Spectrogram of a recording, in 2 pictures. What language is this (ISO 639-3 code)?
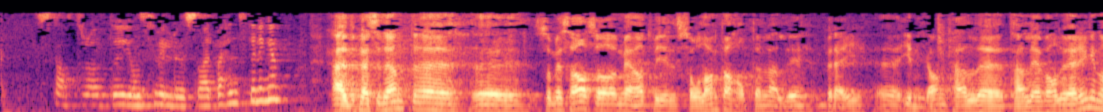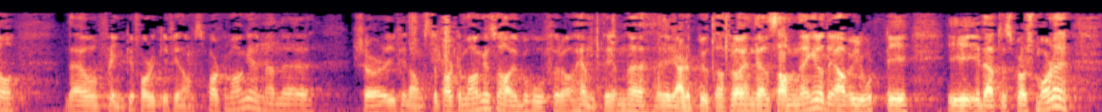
nor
